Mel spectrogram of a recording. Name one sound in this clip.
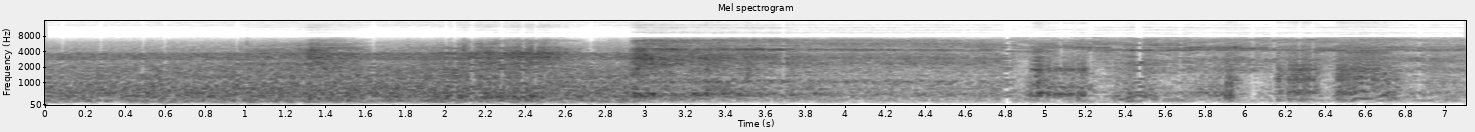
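Water sprays with a steady hiss.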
